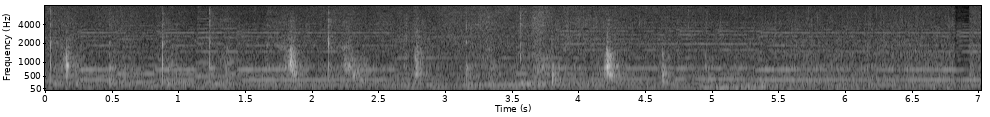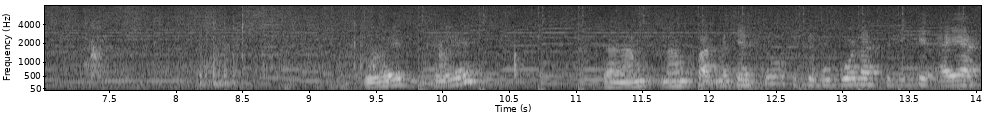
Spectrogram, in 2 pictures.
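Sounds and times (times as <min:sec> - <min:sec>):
wooden spatula scraping a pan: 0:00.0 - 0:04.8, 0:07.1 - 0:08.8
chili paste sizzling in oil: 0:00.0 - 0:14.0.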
